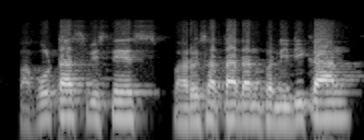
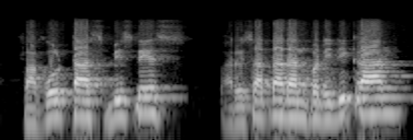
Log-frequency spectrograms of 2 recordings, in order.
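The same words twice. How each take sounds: The two takes are said the same way.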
